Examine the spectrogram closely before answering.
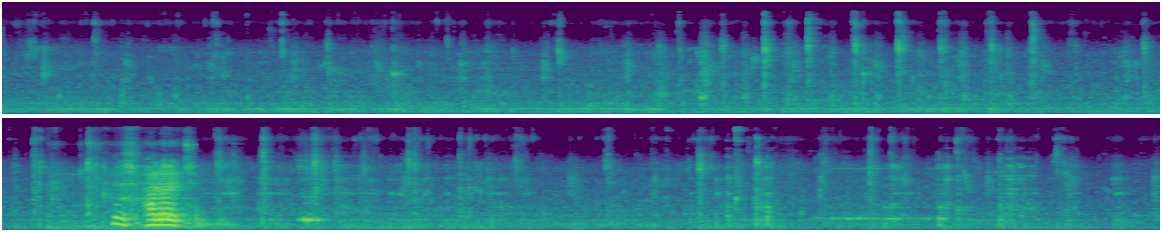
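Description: A woman chews and smacks her lips close to the microphone.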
